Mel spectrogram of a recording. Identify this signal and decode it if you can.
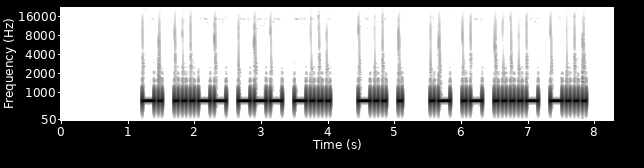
Morse code, heard as a keyed tone, about 20 wpm, 700 Hz. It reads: N3OB DE AA4B
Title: USA Callsign DE Callsign - 4 Characters - 20wpm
